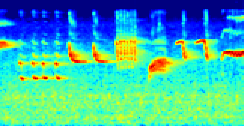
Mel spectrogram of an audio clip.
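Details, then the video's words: Fighting-mood Asian pied starling on a tutor recording: a quick run of sharp whistles, a harsh buzzy burst in the middle, then rising slurred whistles close together. "Masteran jalak suren ,pasti tarung"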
